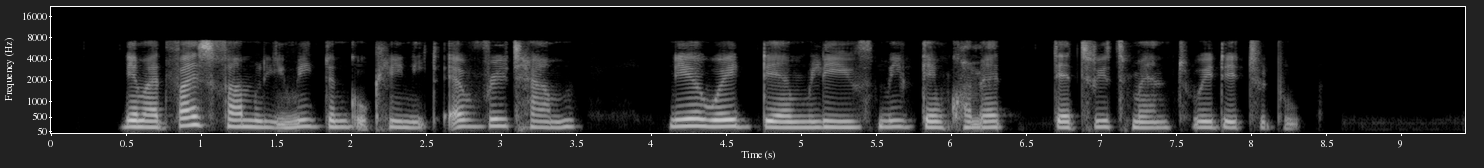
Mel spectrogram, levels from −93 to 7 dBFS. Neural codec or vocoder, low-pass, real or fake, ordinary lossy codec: codec, 24 kHz, 0.9 kbps, WavTokenizer, small release; 7.2 kHz; fake; none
